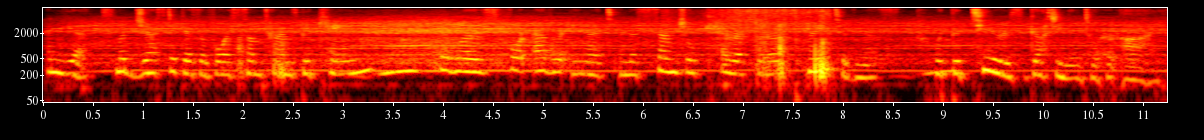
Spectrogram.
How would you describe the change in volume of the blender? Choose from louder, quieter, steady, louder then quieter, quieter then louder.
louder then quieter.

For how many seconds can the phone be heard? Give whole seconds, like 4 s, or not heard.
2 s.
